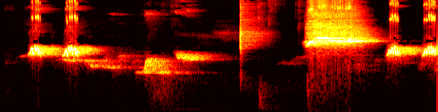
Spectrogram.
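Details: White-rumped shama (murai batu) afternoon lure song for provoking a captive bird into answering: clear whistled notes gliding from high to lower pitch, then a sharp click and a loud harsh buzzy burst, ending with two short whistles.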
